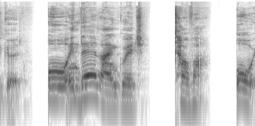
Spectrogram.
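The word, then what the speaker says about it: Tau'va: Or in their language, Tauva. Or if I were to pronounce the apostrophes in that word, Ta'auva.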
